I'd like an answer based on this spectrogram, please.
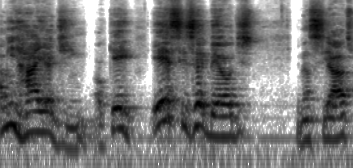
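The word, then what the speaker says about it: mujahidin: que chamam minha raiding se escreve muja e de mim mas se fala me hayatim Ok esses Rebeldes nasce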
